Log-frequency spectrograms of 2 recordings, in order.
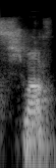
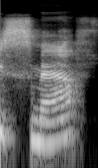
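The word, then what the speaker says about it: Smough: To me, the correct way is Smuff. Now, well, see, I could see Smaff just because it's spelled like laugh, just with an SM at the beginning. No, it's an O.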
